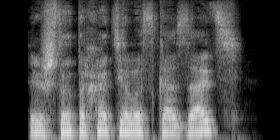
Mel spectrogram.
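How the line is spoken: Smirking grunt. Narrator (Russian): хмыкнул он

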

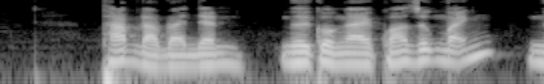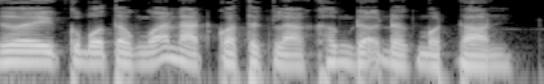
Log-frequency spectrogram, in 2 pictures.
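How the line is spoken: Faint smiling speech. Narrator (Vietnamese): Trên mặt gã còn vương một nụ cười nhạt và nói

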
